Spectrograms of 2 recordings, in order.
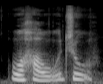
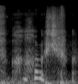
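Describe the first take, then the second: First: Said in the usual way. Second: Breathy whisper, barely voiced, with a giggle; mock-helpless whisper under a laugh; playful whisper. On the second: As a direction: whisper it like a pouting child. Whispered repeat, playful self-pity.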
